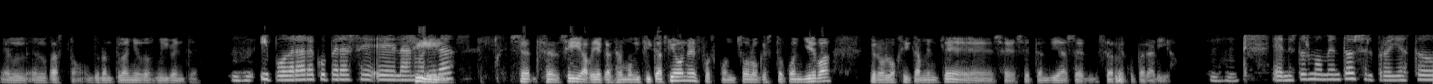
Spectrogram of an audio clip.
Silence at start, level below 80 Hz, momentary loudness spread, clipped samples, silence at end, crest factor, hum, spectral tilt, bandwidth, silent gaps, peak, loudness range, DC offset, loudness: 0 s; -56 dBFS; 14 LU; under 0.1%; 0 s; 20 dB; none; -5 dB/octave; 4.5 kHz; 2.13-2.25 s, 8.64-8.68 s, 11.85-12.04 s; -4 dBFS; 7 LU; under 0.1%; -23 LUFS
